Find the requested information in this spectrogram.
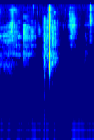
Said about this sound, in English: I was gonna say if you want to keep chewing while I'm chewing.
